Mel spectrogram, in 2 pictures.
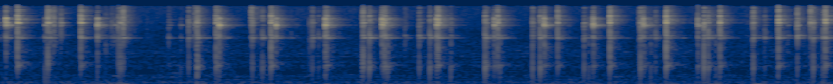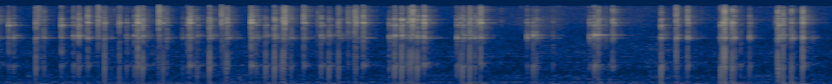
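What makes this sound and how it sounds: Long fingernails tap a small, solid turquoise glass whale figurine held close to the microphone. A rapid, irregular stream of bright, crisp clicks sounds, each dying away almost instantly, with almost no low end and a glassy high ring running throughout.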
